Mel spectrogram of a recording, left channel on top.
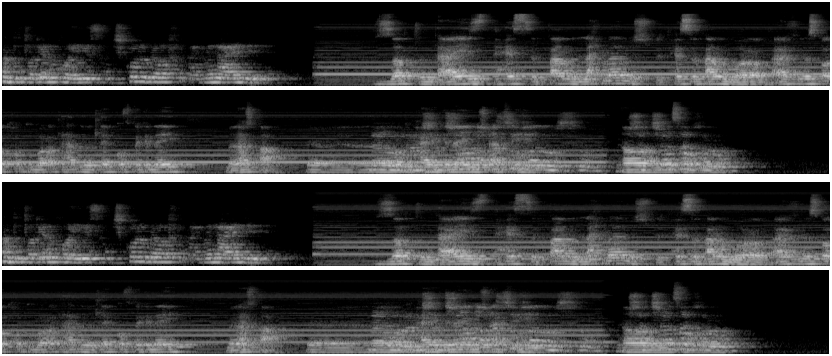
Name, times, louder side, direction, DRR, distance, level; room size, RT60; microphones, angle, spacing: voice 1, 0.0-2.7 11.9-14.3 14.5-15.5, left 1 dB, 10° right, -7 dB, 1.6 m, -26 dB
sound 1, 3.1-14.3, left 5 dB, 55° right, 1.2 m, -33 dB
voice 2, 3.7-10.0 10.5-11.1 11.3-13.7 14.5-15.5, left 2 dB, 80° left, -3 dB, 1.4 m, -23 dB
3.9 x 3.9 x 3.3 m, 0.71 s
head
